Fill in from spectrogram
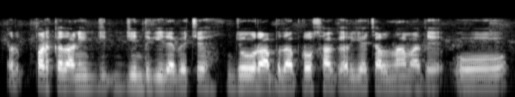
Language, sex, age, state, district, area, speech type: Dogri, male, 30-45, Jammu and Kashmir, Samba, rural, spontaneous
